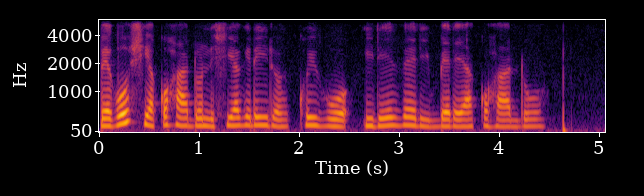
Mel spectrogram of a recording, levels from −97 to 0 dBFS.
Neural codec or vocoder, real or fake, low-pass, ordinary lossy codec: none; real; 5.4 kHz; Opus, 32 kbps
